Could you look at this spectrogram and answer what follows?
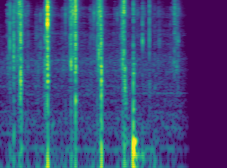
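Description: Tarot cards shuffled by hand in a series of quick riffling bursts, about six short rustling slaps in two seconds, close and clear with no talking, then silence.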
